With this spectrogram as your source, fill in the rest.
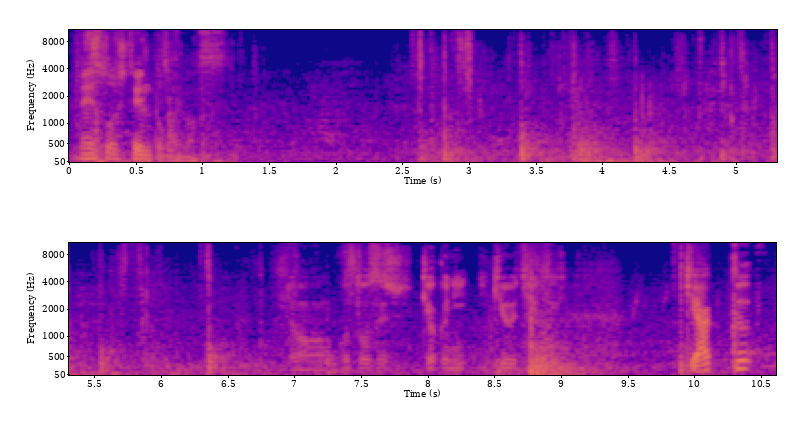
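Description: Bare feet scuff and shuffle on a mat.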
